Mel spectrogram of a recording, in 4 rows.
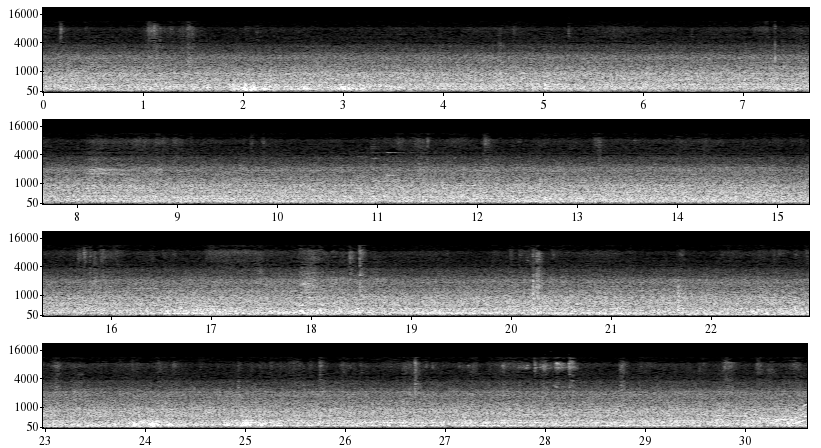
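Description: Steady running noise heard inside an X73500 diesel railcar under way, with a few short, louder knocks about two seconds in, around eighteen seconds and around twenty-four seconds.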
